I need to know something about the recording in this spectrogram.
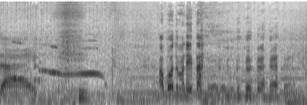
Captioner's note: laughs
